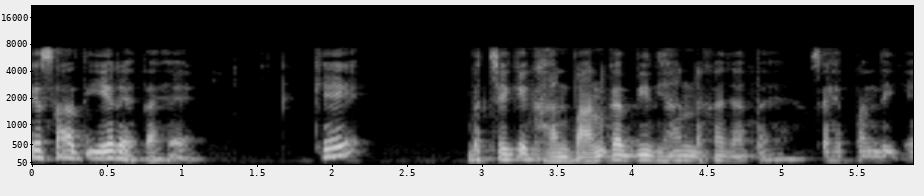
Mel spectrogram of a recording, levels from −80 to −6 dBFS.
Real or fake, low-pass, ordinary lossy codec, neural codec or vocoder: fake; 7.2 kHz; none; vocoder, 44.1 kHz, 128 mel bands, Pupu-Vocoder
